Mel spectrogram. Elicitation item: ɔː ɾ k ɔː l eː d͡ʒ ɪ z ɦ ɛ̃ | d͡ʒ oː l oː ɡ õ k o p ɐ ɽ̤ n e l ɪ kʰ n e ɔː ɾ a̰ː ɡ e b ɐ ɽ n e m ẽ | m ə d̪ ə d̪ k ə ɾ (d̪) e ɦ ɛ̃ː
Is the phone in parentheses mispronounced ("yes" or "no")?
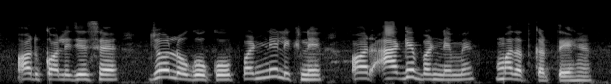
yes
